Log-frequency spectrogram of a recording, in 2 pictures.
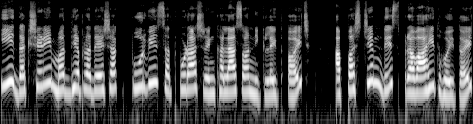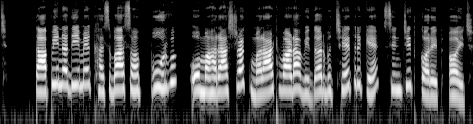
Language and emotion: Maithili, neutral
